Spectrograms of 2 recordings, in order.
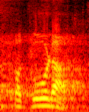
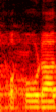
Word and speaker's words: pagoda: done this is a pagoda so the metas PanAm always had a gold Pagoda on it that's how it's not the pakoda that is pronounced as pagoda just to be clear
